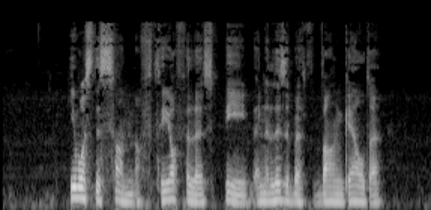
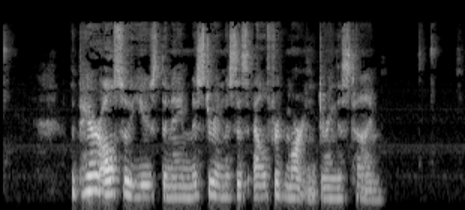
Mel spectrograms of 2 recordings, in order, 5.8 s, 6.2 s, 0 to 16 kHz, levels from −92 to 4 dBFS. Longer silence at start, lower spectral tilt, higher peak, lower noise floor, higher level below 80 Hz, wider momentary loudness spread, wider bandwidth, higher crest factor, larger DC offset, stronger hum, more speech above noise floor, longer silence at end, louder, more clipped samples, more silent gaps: first, 0.95 s vs 0.05 s; first, -6 dB/octave vs -3 dB/octave; second, -4 dBFS vs 0 dBFS; first, -66 dBFS vs -60 dBFS; first, -42 dBFS vs -68 dBFS; second, 9 LU vs 13 LU; about the same, 11.5 kHz vs 11.5 kHz; about the same, 20 dB vs 22 dB; neither; neither; first, 43 dB vs 39 dB; first, 0.65 s vs 0.4 s; about the same, -23 LUFS vs -21 LUFS; neither; neither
